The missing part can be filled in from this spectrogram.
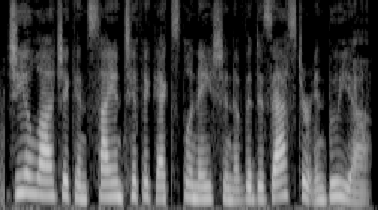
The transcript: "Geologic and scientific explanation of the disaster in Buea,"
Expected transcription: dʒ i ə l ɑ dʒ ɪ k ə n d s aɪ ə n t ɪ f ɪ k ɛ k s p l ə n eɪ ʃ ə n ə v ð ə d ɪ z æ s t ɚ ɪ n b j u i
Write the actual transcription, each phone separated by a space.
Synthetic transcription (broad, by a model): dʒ i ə l ɑ dʒ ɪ k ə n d s aɪ ə n t ɪ f ɪ k ɛ k s p l ə n eɪ ʃ ə n ə v ð ə d ɪ z æ s t ɚ ɪ n b j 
